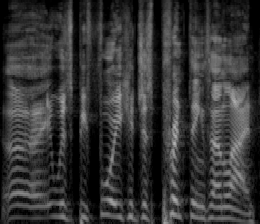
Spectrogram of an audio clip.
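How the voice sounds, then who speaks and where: A creaky, high-voiced old quack dentist. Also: male voice, moderate pace, a bit bright. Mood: rambling, muddled. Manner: muttering, hesitant, repeating himself. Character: bumbling old quack dentist, absent-minded and shameless. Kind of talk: comic radio-play acting.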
